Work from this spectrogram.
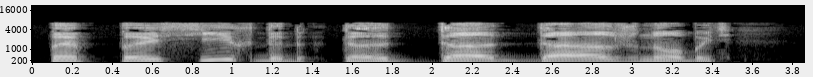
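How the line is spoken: Breathless, strained. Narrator (Russian): задыхаясь, выдавил из себя Пейн

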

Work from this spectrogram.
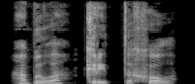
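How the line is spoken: Sigh. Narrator (Russian): вздохнул Женька

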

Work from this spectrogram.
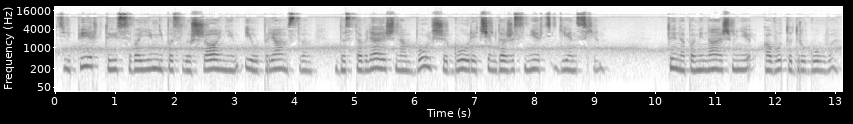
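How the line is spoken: Sad tone. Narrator (Russian): печальным тоном сказал

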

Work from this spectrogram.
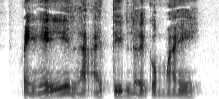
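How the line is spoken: Soft, eerie smile. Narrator (Vietnamese): khẽ mỉm cười, nụ cười đầy ma mị

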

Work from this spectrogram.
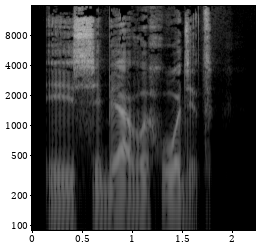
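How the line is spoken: Gloomy. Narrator (Russian): мрачно добавил Квинт

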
